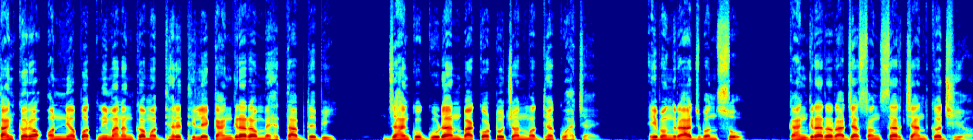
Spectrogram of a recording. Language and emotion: Odia, neutral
